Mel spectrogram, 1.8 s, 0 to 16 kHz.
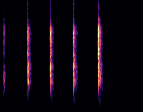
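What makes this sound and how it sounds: Five light taps on the barrel of a heavy but all-plastic BB gun give short, dry, hollow clicks centered around 1 kHz, with almost no ring. The taps sound like plastic rather than metal.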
